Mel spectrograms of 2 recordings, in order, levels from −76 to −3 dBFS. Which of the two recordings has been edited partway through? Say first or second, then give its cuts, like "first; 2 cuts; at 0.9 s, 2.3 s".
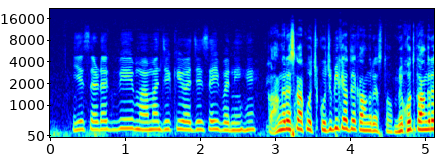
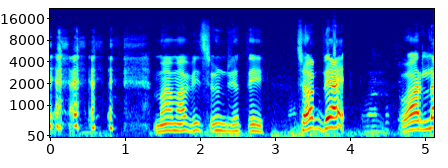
first; 1 cut; at 2.8 s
